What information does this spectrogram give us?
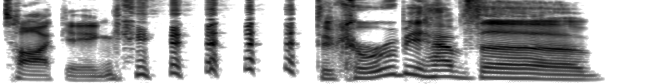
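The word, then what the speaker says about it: Kuroobi: No, I actually It's interesting that you think that is it Kurobi? Is that how you pronounce it? Kurubi. Yeah, Kurubi.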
